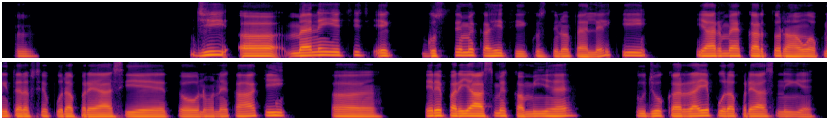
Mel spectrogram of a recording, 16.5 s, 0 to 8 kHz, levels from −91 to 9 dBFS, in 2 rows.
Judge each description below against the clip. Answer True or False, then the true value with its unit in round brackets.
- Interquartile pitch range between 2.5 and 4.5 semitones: True (3.1 semitones)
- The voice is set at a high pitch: False (125 Hz)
